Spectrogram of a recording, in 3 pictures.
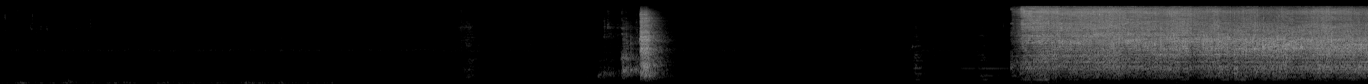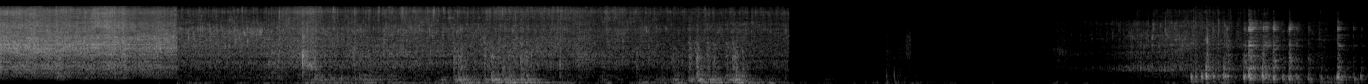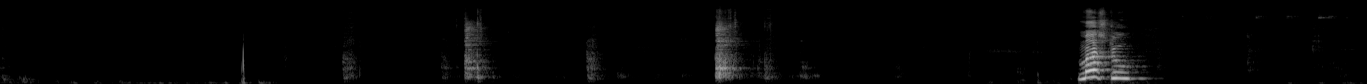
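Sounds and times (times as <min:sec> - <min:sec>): kibble sizzling in hot oil: 0:10.1 - 0:27.5
spoon stirring and scraping pan: 0:16.4 - 0:21.6, 0:25.6 - 0:27.5, 0:30.6 - 0:35.7.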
